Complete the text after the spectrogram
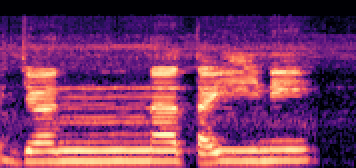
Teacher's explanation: यहाँ पर नून शदीद है, गुन्ना करे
